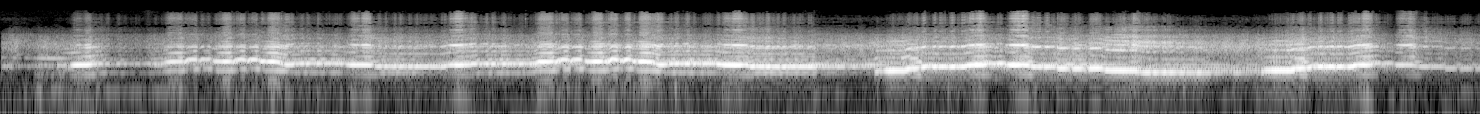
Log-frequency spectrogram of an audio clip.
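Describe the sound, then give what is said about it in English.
Bird song slowed down into low, drawn-out whistling tones that glide up and down, with rich harmonics, in several long continuous phrases separated by brief pauses, with no talking. “Okay, that's what you would hear if you were with the bird. But when you slow it down, listen again now.”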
